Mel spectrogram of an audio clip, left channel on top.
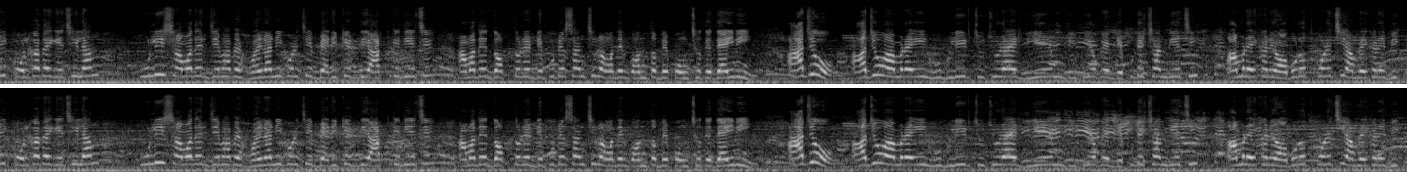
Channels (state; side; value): normal; both; correlation 0.53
